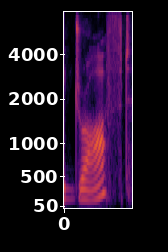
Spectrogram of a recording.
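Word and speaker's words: draught: you have two choices you can say draft which would be more British with an A or a draft with an a you'll see this on menus and sometimes it's spelled draft beer with an aft or a ug ght but it sounds the same um this could also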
